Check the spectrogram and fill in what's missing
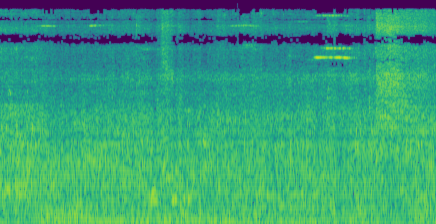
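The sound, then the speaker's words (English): A large city bus idles in the rain with a steady engine rumble, brief hisses of air brakes rising over the din, while people chat. “Feel free to open your doors anytime soon, it's raining.”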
